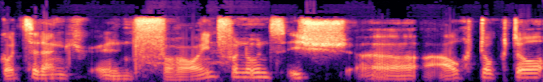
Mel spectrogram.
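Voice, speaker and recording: A man speaks with lively intonation. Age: 50s. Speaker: patient. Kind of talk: casual interview, patient testimony.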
